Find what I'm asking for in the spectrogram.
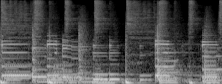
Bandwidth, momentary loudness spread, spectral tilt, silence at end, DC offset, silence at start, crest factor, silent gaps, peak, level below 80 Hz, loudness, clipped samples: over 20 kHz; 3 LU; -5 dB/octave; 0 s; under 0.1%; 0 s; 16 dB; none; -2 dBFS; -28 dBFS; -18 LUFS; under 0.1%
